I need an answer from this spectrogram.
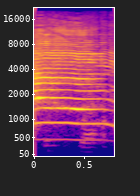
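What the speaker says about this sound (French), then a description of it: "le retour aussi de Yoko qui a l'air de plutôt bien se porter, hein, qui miaule toujours autant" A cat named Yoko gives a single drawn-out, tonal meow lasting under a second, close and clear with no other sounds around it.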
